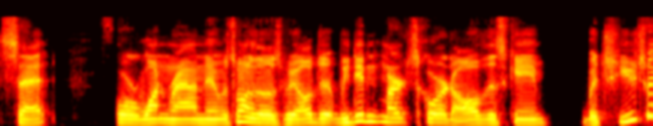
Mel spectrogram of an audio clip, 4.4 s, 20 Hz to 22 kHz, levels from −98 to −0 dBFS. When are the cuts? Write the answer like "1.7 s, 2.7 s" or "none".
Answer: none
